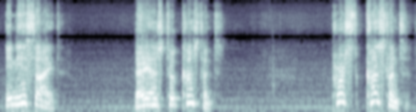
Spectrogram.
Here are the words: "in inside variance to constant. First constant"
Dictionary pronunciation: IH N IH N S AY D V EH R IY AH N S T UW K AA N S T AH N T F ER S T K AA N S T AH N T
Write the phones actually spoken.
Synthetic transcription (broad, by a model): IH N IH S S AY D B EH R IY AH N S T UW K AA N S T AH N T P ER S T K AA N S T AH N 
